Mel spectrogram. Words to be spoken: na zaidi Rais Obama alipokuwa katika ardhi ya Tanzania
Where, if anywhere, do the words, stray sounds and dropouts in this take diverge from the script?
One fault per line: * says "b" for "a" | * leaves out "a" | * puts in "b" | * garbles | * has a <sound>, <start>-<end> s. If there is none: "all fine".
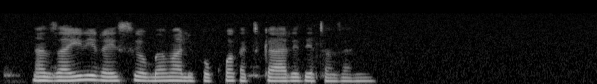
all fine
